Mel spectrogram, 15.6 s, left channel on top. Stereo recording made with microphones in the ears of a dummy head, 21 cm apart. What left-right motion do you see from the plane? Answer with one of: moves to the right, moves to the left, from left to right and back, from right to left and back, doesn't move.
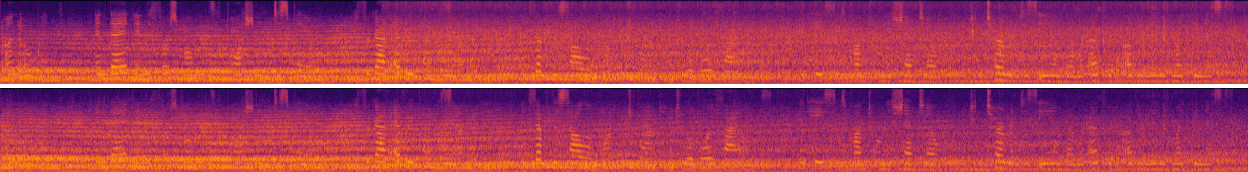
moves to the left.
